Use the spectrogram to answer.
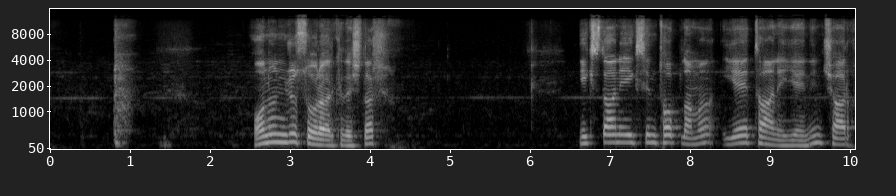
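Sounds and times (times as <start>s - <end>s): man coughing: 0.8s - 1.2s.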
